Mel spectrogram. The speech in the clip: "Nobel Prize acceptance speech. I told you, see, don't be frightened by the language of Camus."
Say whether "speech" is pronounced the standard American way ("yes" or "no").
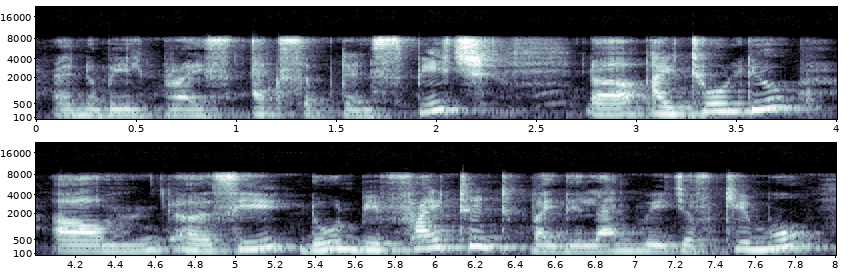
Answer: yes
